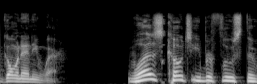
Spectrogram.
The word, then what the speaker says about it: Eberflus: Eberflus, like they said yesterday on the broadcast.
